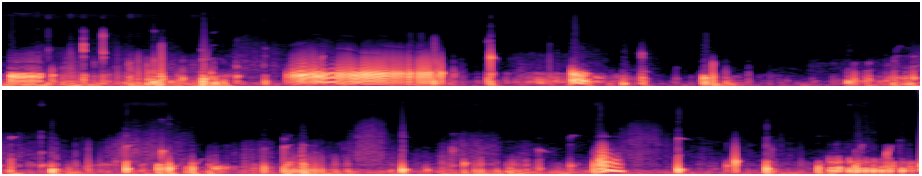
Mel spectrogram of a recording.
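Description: Continuous gurgling, bubbling and popping stomach noises throughout; ordinary active bowel sounds.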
